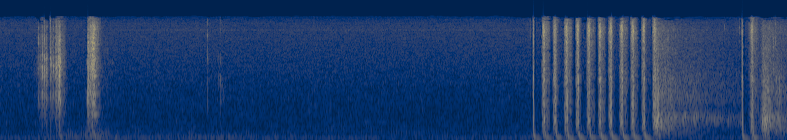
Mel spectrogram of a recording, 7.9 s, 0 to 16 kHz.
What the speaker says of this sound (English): It's an AK-47. Primary feature is with one pull of the trigger, it will fire repeatedly.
